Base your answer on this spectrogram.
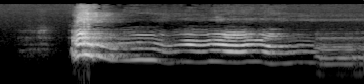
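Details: Sniffer, a pet Beagle, howls to say he wants to come up on the bed: a sharp yelp-like onset, then a long, steady, slightly wavering harmonic howl that drops lower near the end.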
